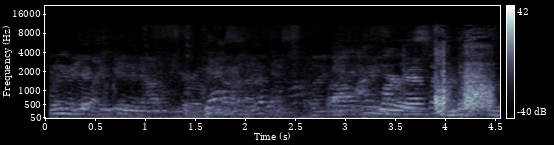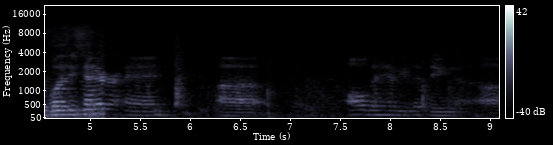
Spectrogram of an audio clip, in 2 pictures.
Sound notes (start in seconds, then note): 3.8 static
